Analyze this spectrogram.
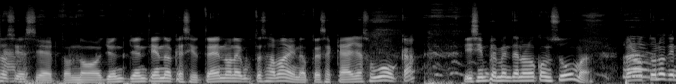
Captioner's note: laughs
